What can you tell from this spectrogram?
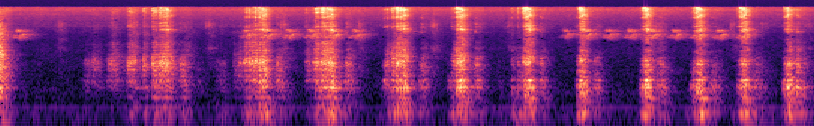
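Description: Large tailor's scissors cutting through cloth, a steady run of snips about one a second that quicken slightly toward the end.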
